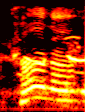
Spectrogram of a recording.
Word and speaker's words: Koerner: Koerner is a German name. The O and the E get squished together to make a U sound, okay?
